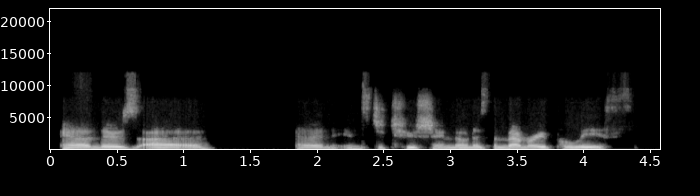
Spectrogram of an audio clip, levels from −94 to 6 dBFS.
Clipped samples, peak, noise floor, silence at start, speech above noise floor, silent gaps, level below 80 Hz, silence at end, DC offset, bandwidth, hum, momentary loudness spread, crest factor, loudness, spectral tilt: under 0.1%; -4 dBFS; -88 dBFS; 0.1 s; 67 dB; none; -70 dBFS; 0.4 s; under 0.1%; 10.5 kHz; none; 13 LU; 16 dB; -21 LUFS; -5.5 dB/octave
